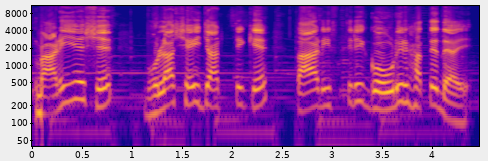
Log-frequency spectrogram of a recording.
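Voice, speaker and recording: A woman's voice: mid-range voice, animated, a little slow, soft background music. A woman reading scripted narration for a cartoon story as its storyteller.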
